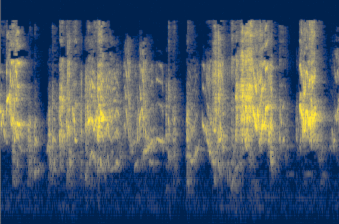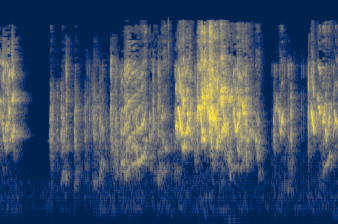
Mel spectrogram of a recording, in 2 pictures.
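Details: Pet budgerigars in a cheerful mood give grating squawks and rapid chirpy warbles in uneven bursts, with a short silent spell midway.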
